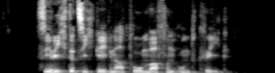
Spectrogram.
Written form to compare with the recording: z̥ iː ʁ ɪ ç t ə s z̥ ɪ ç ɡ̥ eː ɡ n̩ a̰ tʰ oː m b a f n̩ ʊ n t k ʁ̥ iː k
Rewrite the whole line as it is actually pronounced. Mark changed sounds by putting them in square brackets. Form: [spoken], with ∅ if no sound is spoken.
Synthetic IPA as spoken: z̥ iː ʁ ɪ ç t ə [t] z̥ ɪ ç ɡ̥ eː ɡ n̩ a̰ tʰ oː m [v] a f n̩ ʊ n t k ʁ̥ iː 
